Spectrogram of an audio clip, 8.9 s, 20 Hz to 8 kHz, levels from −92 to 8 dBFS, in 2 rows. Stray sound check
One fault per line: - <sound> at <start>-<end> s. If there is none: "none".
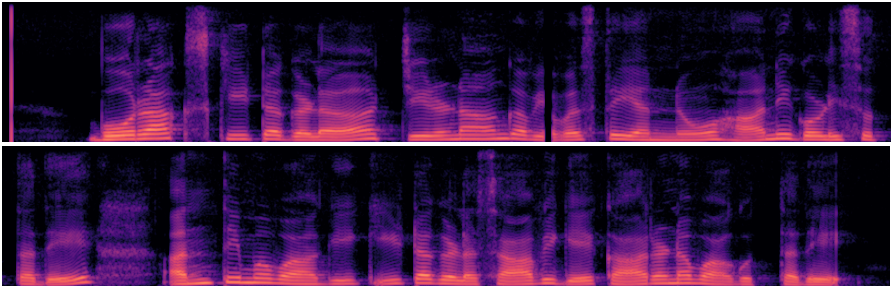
- dropout at 2.7-2.8 s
